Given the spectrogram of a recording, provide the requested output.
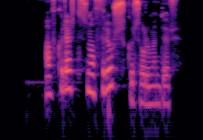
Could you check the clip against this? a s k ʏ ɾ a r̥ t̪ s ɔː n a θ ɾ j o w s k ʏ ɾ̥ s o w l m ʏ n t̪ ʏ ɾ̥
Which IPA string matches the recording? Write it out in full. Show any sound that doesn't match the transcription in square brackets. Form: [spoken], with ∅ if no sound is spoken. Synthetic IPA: a [f] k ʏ ɾ [ɛ] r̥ t̪ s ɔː n a θ ɾ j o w s k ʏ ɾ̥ s o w l m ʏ n t̪ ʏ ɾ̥

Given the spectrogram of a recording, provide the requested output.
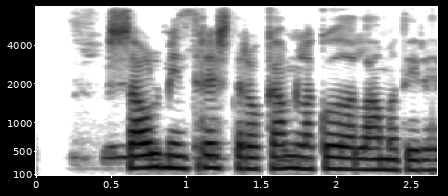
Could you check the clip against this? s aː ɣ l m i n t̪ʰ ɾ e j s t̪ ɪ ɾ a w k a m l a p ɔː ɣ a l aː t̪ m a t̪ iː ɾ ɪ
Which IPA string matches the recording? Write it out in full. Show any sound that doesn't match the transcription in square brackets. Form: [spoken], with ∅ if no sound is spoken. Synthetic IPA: s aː [w] l m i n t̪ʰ ɾ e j s t̪ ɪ ɾ a w k a m l a [k] ɔː [ð] a l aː [∅] m a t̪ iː ɾ ɪ

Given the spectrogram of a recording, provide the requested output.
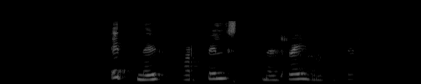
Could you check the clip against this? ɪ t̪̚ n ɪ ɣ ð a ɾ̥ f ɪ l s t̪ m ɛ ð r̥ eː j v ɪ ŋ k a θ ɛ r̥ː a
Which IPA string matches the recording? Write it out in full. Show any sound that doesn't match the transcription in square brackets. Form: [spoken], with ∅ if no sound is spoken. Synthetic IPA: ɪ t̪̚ n ɪ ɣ [v] a ɾ̥ f ɪ l s t̪ m ɛ ð r̥ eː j v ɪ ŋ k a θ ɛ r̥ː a

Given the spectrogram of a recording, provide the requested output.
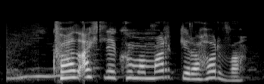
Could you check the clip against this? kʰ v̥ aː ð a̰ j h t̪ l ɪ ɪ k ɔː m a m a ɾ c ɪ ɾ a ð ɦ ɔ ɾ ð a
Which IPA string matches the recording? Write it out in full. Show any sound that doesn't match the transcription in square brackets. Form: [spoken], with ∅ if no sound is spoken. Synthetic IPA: kʰ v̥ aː ð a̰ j h t̪ l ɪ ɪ [kʰ] ɔː m a m a ɾ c ɪ ɾ a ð ɦ ɔ ɾ [v] a

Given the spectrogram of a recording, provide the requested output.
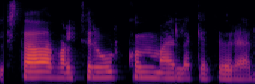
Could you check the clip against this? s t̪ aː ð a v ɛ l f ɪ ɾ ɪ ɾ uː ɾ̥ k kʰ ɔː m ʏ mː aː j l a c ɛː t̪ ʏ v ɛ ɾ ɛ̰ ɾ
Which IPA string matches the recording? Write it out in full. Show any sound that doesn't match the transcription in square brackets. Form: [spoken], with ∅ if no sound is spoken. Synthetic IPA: s t̪ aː ð a v [a] l f ɪ ɾ ɪ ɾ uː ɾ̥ k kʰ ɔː m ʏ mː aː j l a c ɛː t̪ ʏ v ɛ ɾ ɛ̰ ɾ

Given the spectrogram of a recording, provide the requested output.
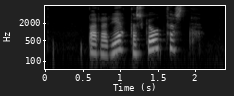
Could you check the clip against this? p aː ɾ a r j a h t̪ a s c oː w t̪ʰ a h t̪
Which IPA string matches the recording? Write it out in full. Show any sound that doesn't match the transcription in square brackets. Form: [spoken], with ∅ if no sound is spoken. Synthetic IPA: p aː ɾ a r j [ɛ] h t̪ a s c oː w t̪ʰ a [s] t̪

